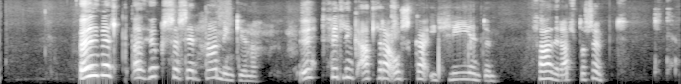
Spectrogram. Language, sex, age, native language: Icelandic, female, 30-39, Icelandic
